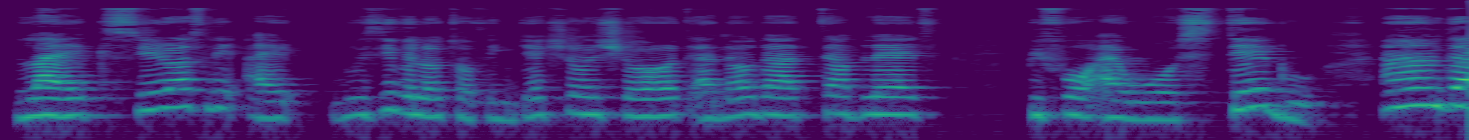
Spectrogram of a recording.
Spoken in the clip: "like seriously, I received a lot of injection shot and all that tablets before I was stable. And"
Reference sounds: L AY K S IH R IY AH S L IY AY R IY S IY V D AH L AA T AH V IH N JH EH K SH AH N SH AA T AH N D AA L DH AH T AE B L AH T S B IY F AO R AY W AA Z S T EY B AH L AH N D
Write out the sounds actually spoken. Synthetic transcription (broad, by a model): L AY K S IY R IY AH S L IY AY R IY S IY V AH L AA T AH V IH N JH EH K SH AH N SH AA T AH N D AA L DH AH T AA B L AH T S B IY F AO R AY W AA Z S T EY B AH L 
